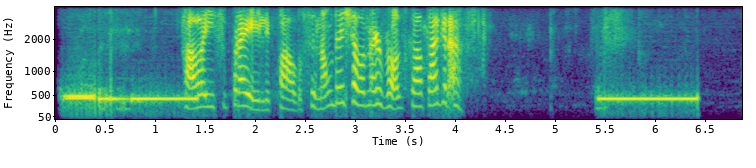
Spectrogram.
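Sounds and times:
telephone line tone as a call drops: 0.1s - 1.4s, 5.4s - 6.4s
speech: 1.3s - 4.3s, 5.4s - 5.7s.

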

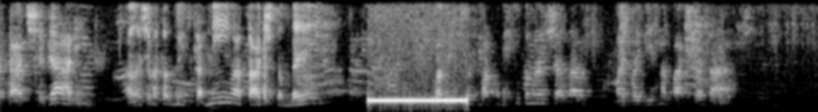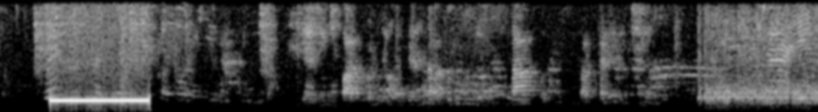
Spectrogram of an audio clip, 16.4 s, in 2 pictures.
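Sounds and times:
speech: 0.3s - 7.6s
person talking over the phone line: 3.7s - 4.7s
telephone tone after a dropped call: 3.7s - 4.7s, 8.7s - 9.7s.

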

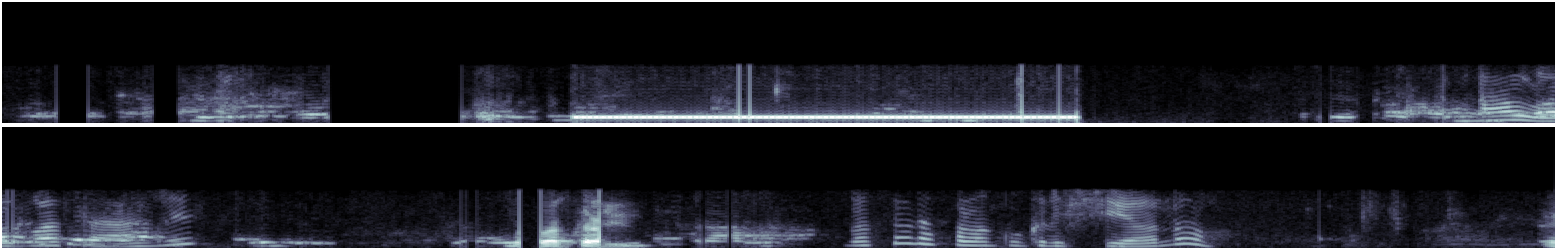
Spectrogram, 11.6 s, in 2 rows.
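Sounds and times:
telephone dial tone: 2.2s - 4.1s
speech: 5.9s - 7.0s, 7.8s - 8.4s, 9.2s - 10.5s.

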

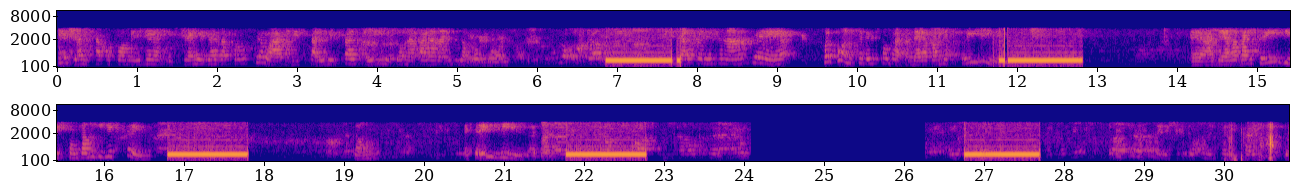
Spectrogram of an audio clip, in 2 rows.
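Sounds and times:
telephone busy signal: 6.9s - 7.8s, 11.8s - 12.8s, 16.8s - 17.8s, 21.8s - 22.8s, 26.8s - 27.7s.

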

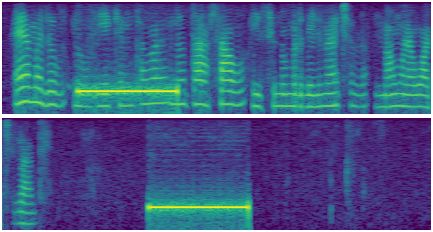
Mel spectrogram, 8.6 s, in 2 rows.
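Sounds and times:
speech: 0.1s - 4.8s
phone call ringing tone beep: 0.8s - 1.8s, 5.8s - 6.8s.

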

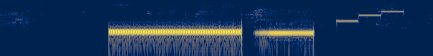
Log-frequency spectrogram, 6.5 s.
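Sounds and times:
telephone line steady low hum tone: 1.6s - 4.7s
shorter buzzy telephone line tone: 1.6s - 6.0s.

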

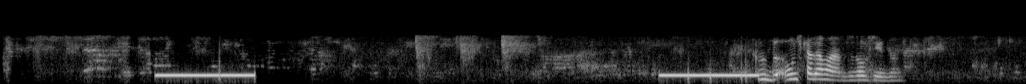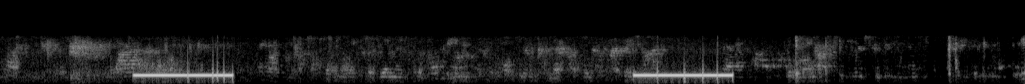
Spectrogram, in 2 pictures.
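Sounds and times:
outgoing mobile phone call ringing tone: 1.6s - 2.6s, 6.6s - 7.6s, 11.6s - 12.6s, 16.6s - 17.6s
speech: 8.0s - 9.2s.

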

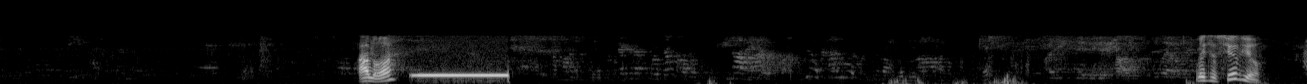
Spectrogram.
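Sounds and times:
speech: 3.6s - 4.3s, 12.0s - 12.7s
telephone tone after line disconnects: 4.1s - 5.1s.

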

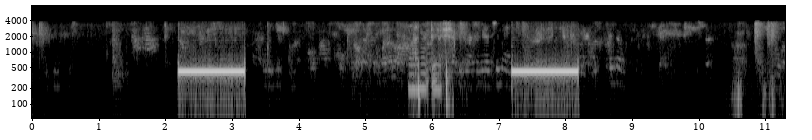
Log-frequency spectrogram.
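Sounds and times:
WhatsApp call ringing tone: 2.2s - 3.2s, 7.2s - 8.2s
speech: 5.6s - 6.4s.

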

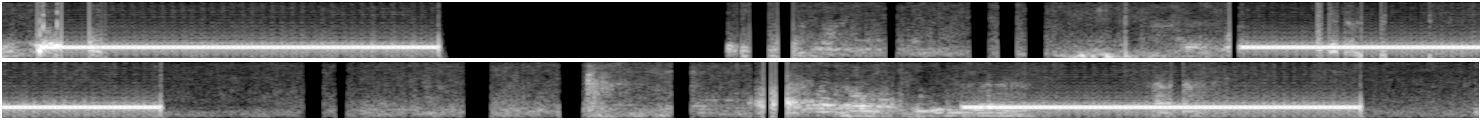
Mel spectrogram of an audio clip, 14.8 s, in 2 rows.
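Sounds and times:
telephone call transfer tone: 0.2s - 2.2s, 6.2s - 8.2s, 12.2s - 14.2s.

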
